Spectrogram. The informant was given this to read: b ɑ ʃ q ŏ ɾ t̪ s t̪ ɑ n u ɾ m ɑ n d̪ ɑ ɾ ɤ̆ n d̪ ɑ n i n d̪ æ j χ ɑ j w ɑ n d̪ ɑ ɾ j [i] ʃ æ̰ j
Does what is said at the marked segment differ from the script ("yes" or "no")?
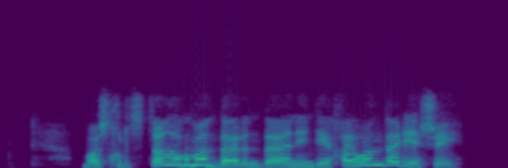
yes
